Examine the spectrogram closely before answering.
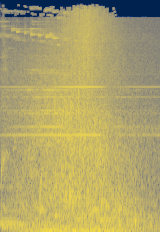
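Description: A shimmering magical chime, a magic spell flowing through a train compartment from a glowing book, swells into a bright, sparkling wash of tones with sustained high ringing, rising and fading over a couple of seconds without any talking.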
